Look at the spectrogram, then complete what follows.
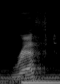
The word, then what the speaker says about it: reft: Reft rhyming with breath.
